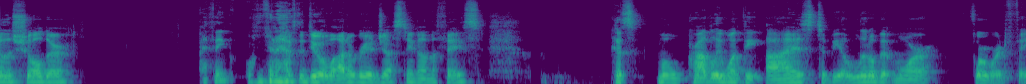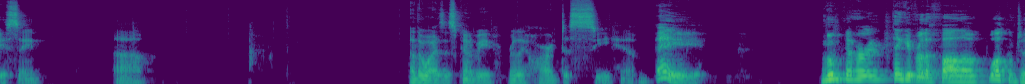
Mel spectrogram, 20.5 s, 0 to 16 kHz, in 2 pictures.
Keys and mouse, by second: 1.2-2.2 middle drag, 10.5 middle click, 11.0-12.3 middle drag, 12.3-14.7 shift+right drag, 12.6 shift+middle click, 13.0 Tab, 14.0 click, 14.0 middle click, 15.2 shift+click, 15.2 shift+right click, 16.1 ctrl+KP_Add.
